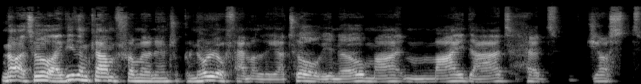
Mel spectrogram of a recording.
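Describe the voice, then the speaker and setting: A man with a Portuguese accent speaks at a fairly slow pace. His pitch is fairly high, with ordinary variation. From Portugal. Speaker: property investor and author. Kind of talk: casual interview. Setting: livestream.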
